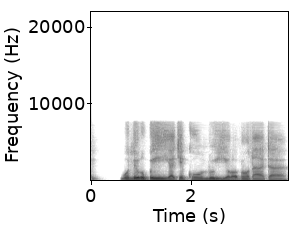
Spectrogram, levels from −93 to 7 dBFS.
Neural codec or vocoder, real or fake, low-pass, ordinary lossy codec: codec, 16 kHz, about 1 kbps, DyCAST, with the encoder's durations; fake; none; none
